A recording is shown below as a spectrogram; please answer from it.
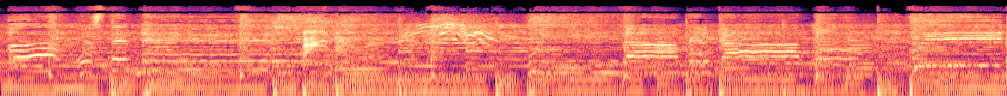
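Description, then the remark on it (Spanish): Cat meows ring out repeatedly over a loud, busy musical backing, their wavering cries woven through a playful, comic-sounding song from start to finish. “qué maravilla como cantan los gatos. Escuchad lo que cantan los gandules a los gatos.”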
